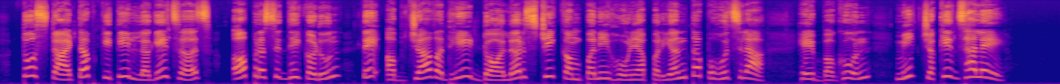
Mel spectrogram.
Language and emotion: Marathi, surprised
